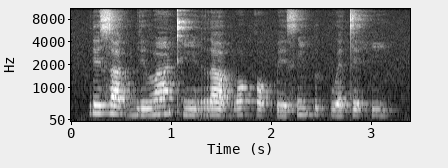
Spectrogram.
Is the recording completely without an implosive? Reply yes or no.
yes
